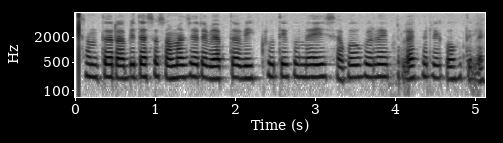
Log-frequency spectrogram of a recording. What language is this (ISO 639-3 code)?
ori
